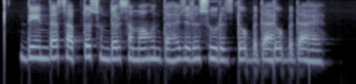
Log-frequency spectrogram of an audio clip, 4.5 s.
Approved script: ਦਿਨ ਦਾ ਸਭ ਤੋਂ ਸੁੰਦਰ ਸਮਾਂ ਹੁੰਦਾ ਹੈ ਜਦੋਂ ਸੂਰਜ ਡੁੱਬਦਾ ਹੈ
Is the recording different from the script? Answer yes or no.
yes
